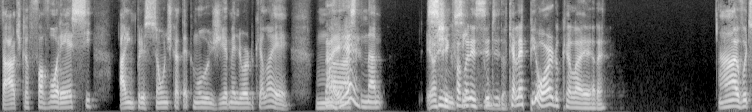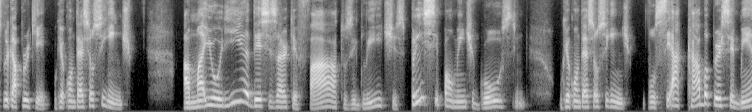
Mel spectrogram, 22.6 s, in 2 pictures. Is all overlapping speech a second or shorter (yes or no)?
no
